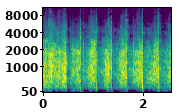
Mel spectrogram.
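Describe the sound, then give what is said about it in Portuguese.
An audience at the opening of the CELAC summit applauds Brazil's return to CELAC, at the call of Argentine president Alberto Fernández: a dense, continuous wash of many hands clapping, steady and fairly loud, with sharper accents recurring at a regular pulse throughout. No one speaks. “Quero pedir-lhes a todos um enorme aplauso para celebrar o retorno do Brasil à CELAC.”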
